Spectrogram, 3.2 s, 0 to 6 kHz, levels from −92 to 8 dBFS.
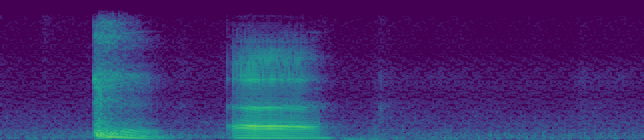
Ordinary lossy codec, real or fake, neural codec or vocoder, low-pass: none; fake; codec, 16 kHz, 0.9 kbps, LongCat-Audio-Codec; 5.4 kHz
